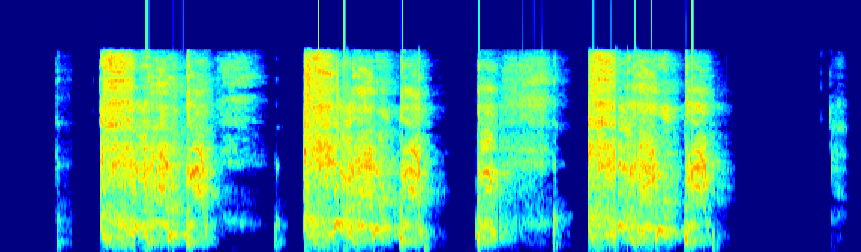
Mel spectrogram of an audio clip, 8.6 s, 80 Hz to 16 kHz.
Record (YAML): three_cough_length: 8.6 s
three_cough_amplitude: 32768
three_cough_signal_mean_std_ratio: 0.62
survey_phase: beta (2021-08-13 to 2022-03-07)
age: 65+
gender: Male
wearing_mask: 'No'
symptom_cough_any: true
symptom_runny_or_blocked_nose: true
symptom_diarrhoea: true
symptom_fatigue: true
symptom_fever_high_temperature: true
symptom_other: true
symptom_onset: 5 days
smoker_status: Never smoked
respiratory_condition_asthma: false
respiratory_condition_other: false
recruitment_source: Test and Trace
submission_delay: 2 days
covid_test_result: Positive
covid_test_method: RT-qPCR
covid_ct_value: 14.8
covid_ct_gene: ORF1ab gene
covid_ct_mean: 15.1
covid_viral_load: 11000000 copies/ml
covid_viral_load_category: High viral load (>1M copies/ml)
